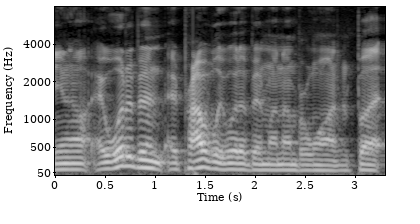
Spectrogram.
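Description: The man has an ordinary speaking voice, fairly low in pitch, with ordinary pitch variation. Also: very clean recording, silent background. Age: 20s. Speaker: video game podcast co-host. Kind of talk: casual chat.

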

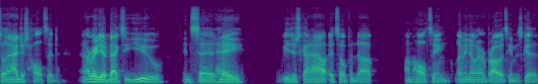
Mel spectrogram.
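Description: Recorded very cleanly against a silent background, a man with an American accent speaks at a fairly quick pace in a fairly low, monotone, flat voice. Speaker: podcast co-host. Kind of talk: casual chat. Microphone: new microphone.

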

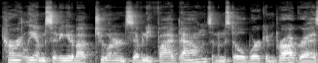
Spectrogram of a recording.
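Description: Noticeable background noise sits behind a man speaking at a moderate pace, medium pitch and fairly even intonation. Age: 30s. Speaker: podcast host, father sharing mental health journey. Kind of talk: personal monologue. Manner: casual, hesitant with many fillers.

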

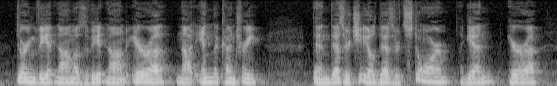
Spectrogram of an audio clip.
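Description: This man's voice has a dark, mellow tone and is somewhat breathy, pitched fairly high, with an American accent, fairly even intonation and a moderate pace. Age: 70s. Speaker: army veteran and nurse. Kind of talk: radio interview. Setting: radio studio.

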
